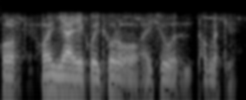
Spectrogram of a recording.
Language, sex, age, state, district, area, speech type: Manipuri, male, 30-45, Manipur, Tengnoupal, urban, conversation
